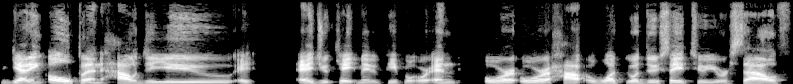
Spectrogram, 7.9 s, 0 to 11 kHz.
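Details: Adult man who has stuttered since age 4 and says he still clearly stutters; speech therapy and support groups helped him; stuttering.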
